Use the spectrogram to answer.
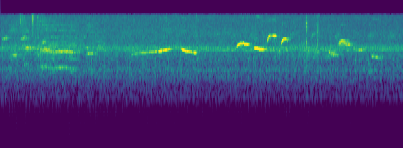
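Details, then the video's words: White-rumped shama filler song (isian) for training cage birds: a few clear whistled notes, some sweeping up and others curving down, spaced a second or so apart over steady background hiss. "Isian kicau burung murai batu"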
